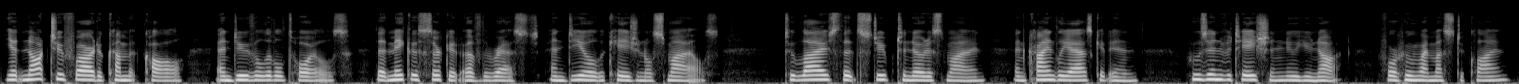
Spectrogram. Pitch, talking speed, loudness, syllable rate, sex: 195 Hz, 180 wpm, -16 LUFS, 4.9 syllables/s, female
